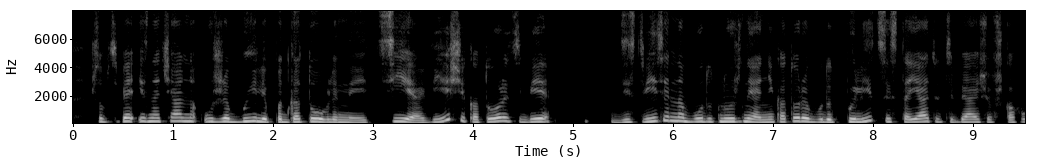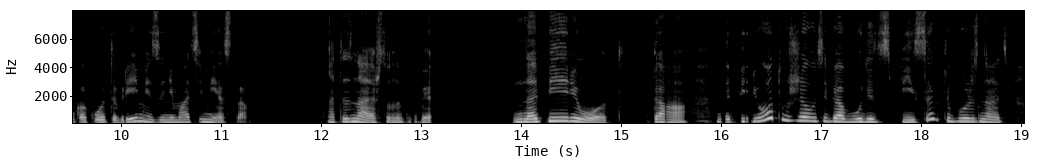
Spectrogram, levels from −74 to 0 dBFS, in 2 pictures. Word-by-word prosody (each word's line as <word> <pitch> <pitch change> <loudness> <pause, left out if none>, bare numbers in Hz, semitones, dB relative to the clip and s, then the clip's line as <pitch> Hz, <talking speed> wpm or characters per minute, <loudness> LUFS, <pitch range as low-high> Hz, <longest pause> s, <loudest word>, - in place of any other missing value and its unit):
Чтоб 215 -2 -5
у - - -23
тебя 225 +3 +2
изначально 240 +1 0
уже 215 +1 +2
были 215 +2 +4
подготовленные 180 -4 +2
те 200 -10 +2
вещи, 225 - -1
которые 220 +5 +2
тебе 205 0 +1 0.6
действительно 220 - 0
будут 215 0 -1
нужны, 220 0 +4
а 175 - +2
не 180 +2 -1
которые 225 +4 +4
будут 180 -3 0
пылиться 210 - +1
и - - -3
стоять 200 +2 0
у 195 - -9
тебя 185 0 -3
еще 185 -1 -5
в 170 - -16
шкафу 170 +3 -7
какое-то 175 -1 -4
время, 205 +6 -1
и - - -5
занимать 170 +2 -5
и 190 - -3
место. 175 -4 -5 0.8
А 180 - -5
ты 210 - -2
знаешь, 175 -8 +1
что, 155 - -8
например, 155 +2 -6 0.8
наперёд, 205 - +2 0.4
да, 190 -3 -2 0.4
наперёд 225 - -1
уже 285 -4 0
у 255 - -2
тебя 230 -2 +2
будет 200 0 0
список, 180 - -4
ты 240 - -4
будешь 225 0 0
знать: 195 -5 -4
200 Hz, 150 wpm, -27 LUFS, 180-225 Hz, 0.8 s, были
